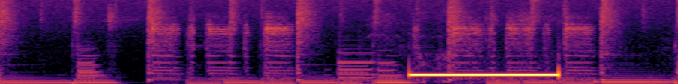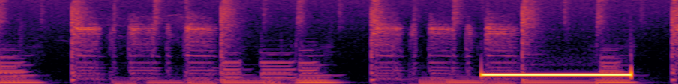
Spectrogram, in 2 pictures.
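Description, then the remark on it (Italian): A telephone ringback tone as a call is placed: two steady one-second beeps about five seconds apart, loud and clear over a continuous background music bed, with no voices. “Squilla.”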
